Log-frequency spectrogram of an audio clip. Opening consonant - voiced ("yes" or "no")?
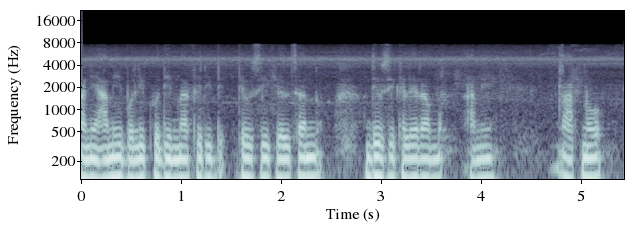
yes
